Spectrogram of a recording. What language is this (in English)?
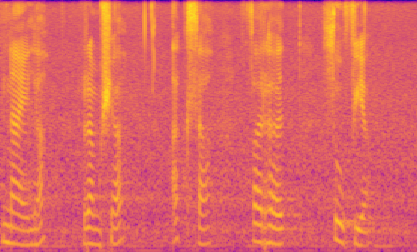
Urdu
